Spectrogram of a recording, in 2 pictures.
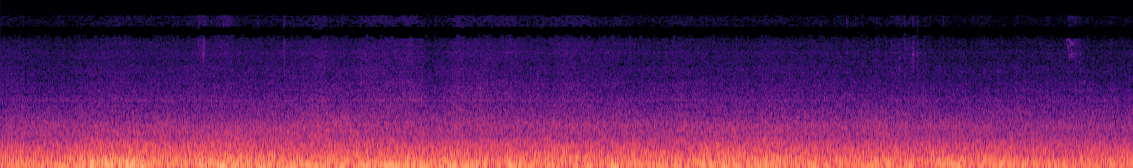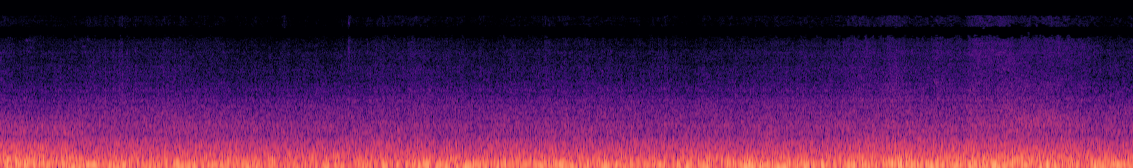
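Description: A car's engine hums steadily, heard from inside the car.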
